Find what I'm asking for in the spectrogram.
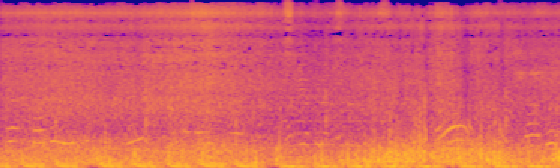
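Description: Strong waves in Manila Bay churn and crash continuously under heavy wind buffeting, with a boat-like rumble and a voice speaking faintly through the noise.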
